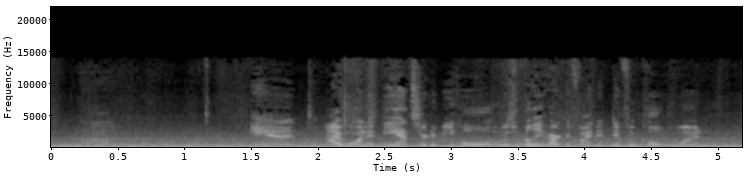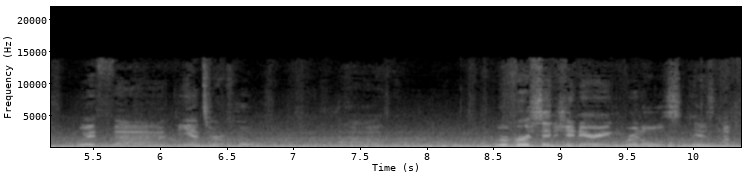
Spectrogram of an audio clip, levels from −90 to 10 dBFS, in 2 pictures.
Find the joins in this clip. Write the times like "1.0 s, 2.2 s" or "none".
3.3 s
